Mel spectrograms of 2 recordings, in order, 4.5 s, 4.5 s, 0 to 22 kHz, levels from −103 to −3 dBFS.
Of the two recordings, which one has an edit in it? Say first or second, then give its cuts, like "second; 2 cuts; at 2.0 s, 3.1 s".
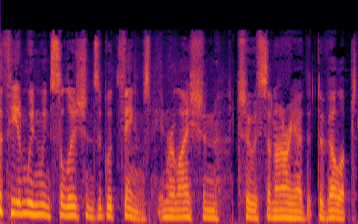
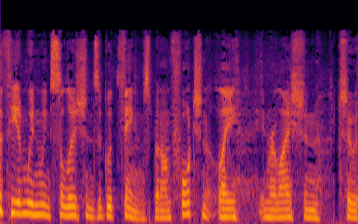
first; 1 cut; at 1.9 s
